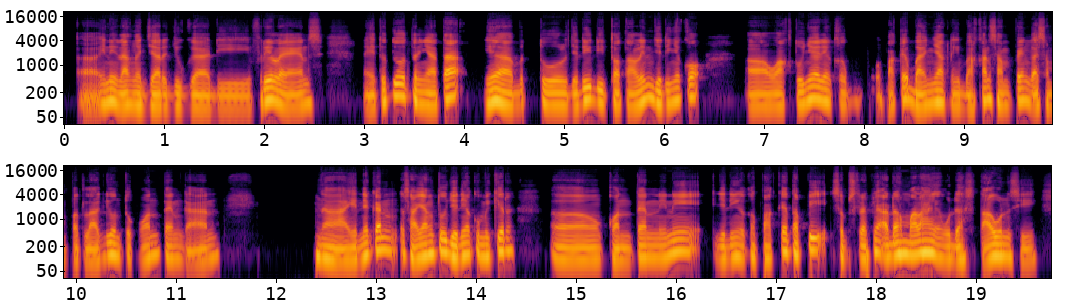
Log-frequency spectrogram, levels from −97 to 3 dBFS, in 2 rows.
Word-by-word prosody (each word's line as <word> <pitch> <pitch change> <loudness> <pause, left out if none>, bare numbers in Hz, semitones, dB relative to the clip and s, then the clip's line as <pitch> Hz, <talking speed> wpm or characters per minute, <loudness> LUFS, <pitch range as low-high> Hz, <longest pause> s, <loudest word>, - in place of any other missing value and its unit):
eee, 110 +2 -3
inilah 105 -5 +2
ngejar 95 -1 0
juga 90 -2 -2
di 85 0 -5
freelance. 115 -6 +1 0.4
Nah 85 - -3
itu 120 +6 -2
tuh 170 +3 +3
ternyata 105 -6 +3 0.2
ya 115 -3 +5
betul. 100 -2 -1
Jadi 135 +8 +2
ditotalin 105 - 0
jadinya 115 +5 0
kok, 160 0 -1 0.4
eee, 95 0 0
waktunya 105 +9 +1
ada 130 - +3
yang - - -22
ke 105 - -6 0.4
kepake 70 - -2
banyak 110 +5 +2
nih 95 - -3
bahkan 90 +10 -1
sampai 125 +4 -1
enggak 95 -2 -1
sempat 90 -2 -7
lagi 90 +9 -1
untuk 120 -5 -1
konten 105 -1 -3
kan. 90 +9 -4 1.0
Nah 100 -5 +2
akhirnya 100 +7 0
kan 170 0 +3
sayang 130 0 +3
tuh. 150 - +4
Jadi 120 +3 +4
aku 140 - -6
mikir, 155 +8 +1 0.4
eee, 95 -2 0
konten 100 +4 -1
ini 155 +7 +1 0.2
jadi 105 +1 -2
enggak 110 +1 -5
kepake, 145 +10 -1
tapi 170 +7 +1
subscribe-nya 150 -7 -1
ada 125 +4 +4
malah 140 +2 +5
yang 115 - 0
udah 100 0 -1
setahun 115 +3 +1
sih. 90 +2 -7
110 Hz, 165 wpm, -22 LUFS, 95-125 Hz, 1.0 s, ya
